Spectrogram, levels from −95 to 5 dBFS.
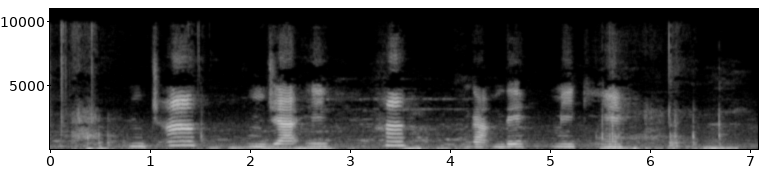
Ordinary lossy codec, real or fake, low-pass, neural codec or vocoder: MP3, 96 kbps; fake; 9.9 kHz; vocoder, 44.1 kHz, 128 mel bands every 256 samples, BigVGAN v2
